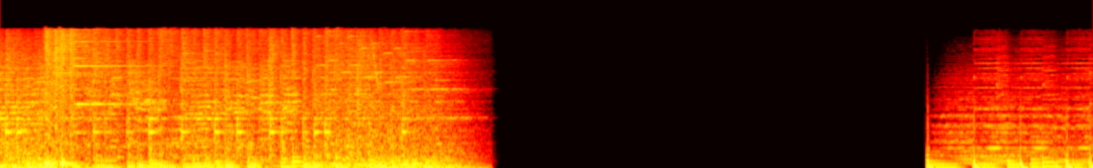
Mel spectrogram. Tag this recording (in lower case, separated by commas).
music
